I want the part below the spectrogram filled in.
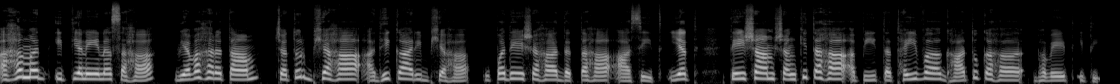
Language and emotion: Sanskrit, neutral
